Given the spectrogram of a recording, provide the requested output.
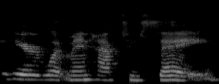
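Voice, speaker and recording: A woman in her twenties from Texas with a Texan accent, a guest in a live-stream chat, soft-spoken and hesitant. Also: medium pitch, little pitch movement, takes it slowly. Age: 20s.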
